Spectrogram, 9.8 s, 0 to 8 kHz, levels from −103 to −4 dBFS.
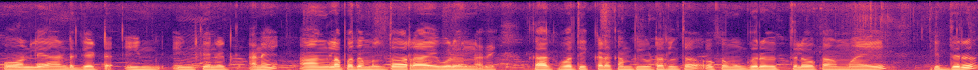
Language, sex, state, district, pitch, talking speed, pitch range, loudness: Telugu, male, Andhra Pradesh, Sri Satya Sai, 150 Hz, 135 wpm, 145-155 Hz, -17 LUFS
